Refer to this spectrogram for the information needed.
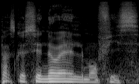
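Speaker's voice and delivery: touched and tender. Acting out a father answering his crying question from his kid: tender, moved. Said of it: "tu réponds attendri".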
